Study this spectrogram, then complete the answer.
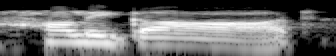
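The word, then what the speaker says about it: Hollie Guard: It's called Hollyguard, and you can get that on, it's spelled HOLLIE, Guard.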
